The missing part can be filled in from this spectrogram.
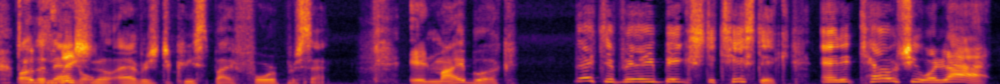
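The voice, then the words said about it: Near spot-on impersonation. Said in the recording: “that was almost a spot-on impersonation”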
